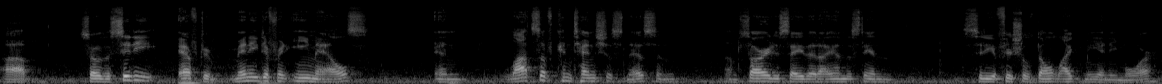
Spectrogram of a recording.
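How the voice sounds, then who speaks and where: The tone is dark and mellow, with ordinary pitch variation at a moderate pace. Long, frequent pauses break the speech, and room echo is audible. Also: man, medium pitch for a man. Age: 80s+. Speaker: property developer. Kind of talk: public meeting presentation. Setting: city commission meeting. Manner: halting.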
